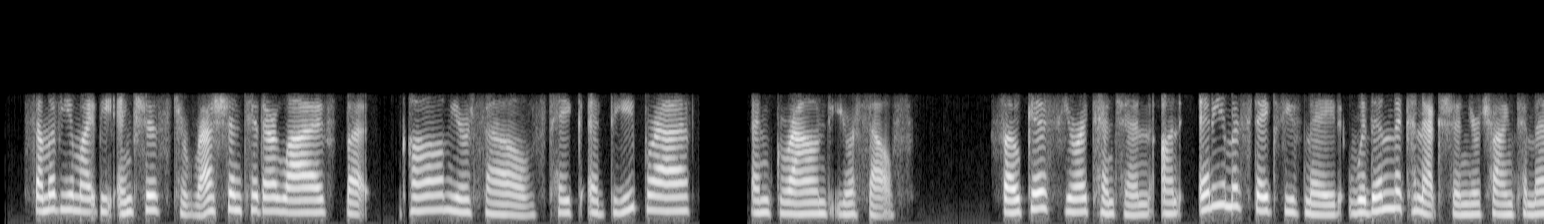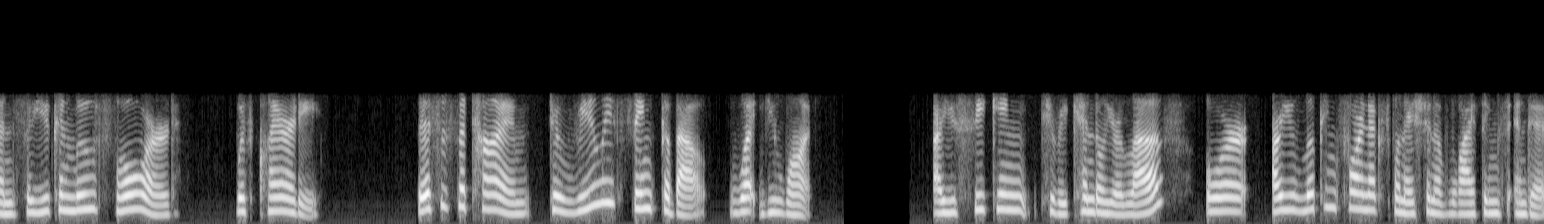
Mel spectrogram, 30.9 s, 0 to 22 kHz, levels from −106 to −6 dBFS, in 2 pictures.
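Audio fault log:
No faults found in this speech recording, which is carried over a narrowband mobile line with nothing audible above about 3.7 kHz.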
